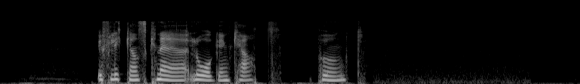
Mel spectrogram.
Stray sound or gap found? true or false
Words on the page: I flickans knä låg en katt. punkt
false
